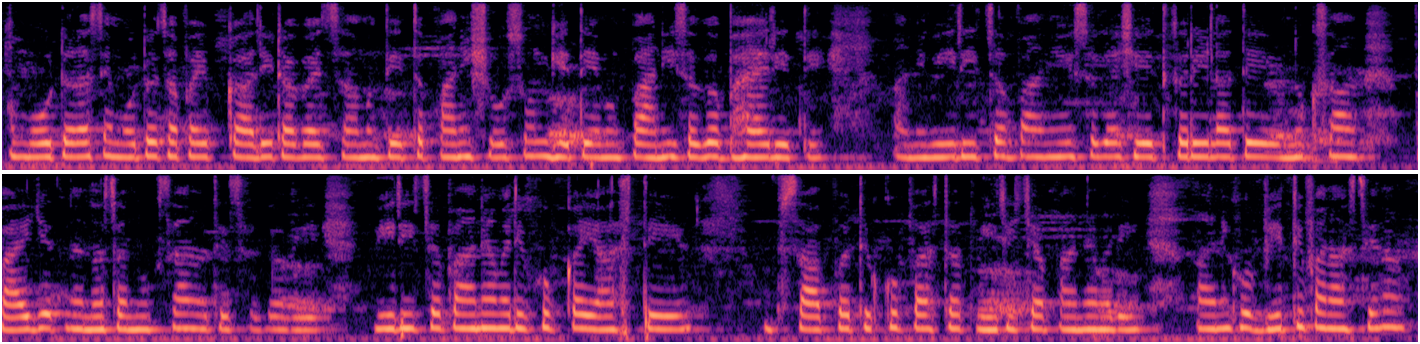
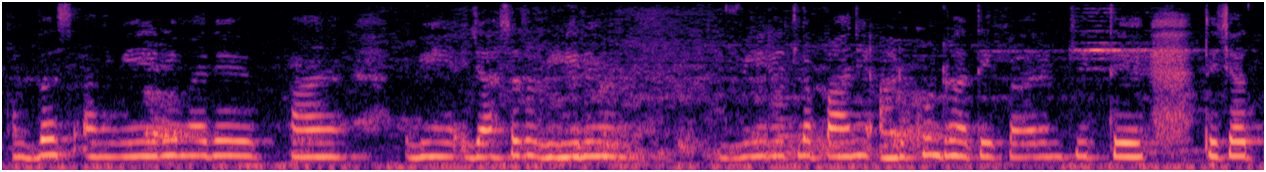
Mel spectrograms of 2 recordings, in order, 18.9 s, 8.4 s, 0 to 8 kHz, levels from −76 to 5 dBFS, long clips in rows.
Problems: constant background noise, continuous background conversations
